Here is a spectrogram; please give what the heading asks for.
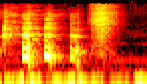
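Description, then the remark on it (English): A sneeze: three quick, voiced gasping breaths build up before a sharp, hissy burst, then silence with a faint low hum underneath. “God bless you.”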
